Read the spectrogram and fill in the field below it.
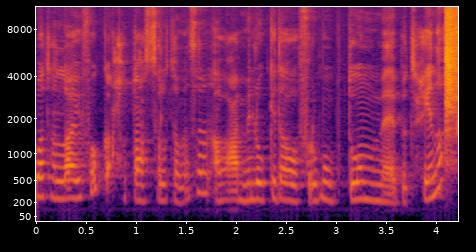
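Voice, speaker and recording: Through noticeable background noise, a woman with an Egyptian accent talks at a very fast pace. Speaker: home cooking vlogger. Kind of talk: vlog narration. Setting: home kitchen. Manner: casual.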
